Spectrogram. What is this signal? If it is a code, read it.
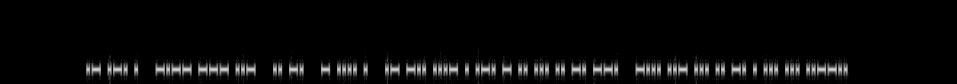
Morse code, heard as a keyed tone, about 46 wpm, 700 Hz. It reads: ARE YOU IN THE ADVERTISING BUSINESS?
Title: Sentences from Top 1000 Words - Review Part 6 - 45wpm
